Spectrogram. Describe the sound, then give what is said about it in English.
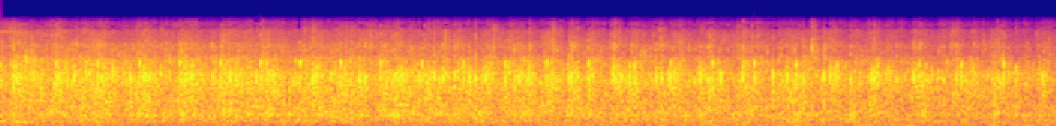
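A room full of people claps steadily, a dense, sustained wash of applause that stays loud and even for several seconds with no voices rising above it. “And um, first of all, give Roland a round of applause.”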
